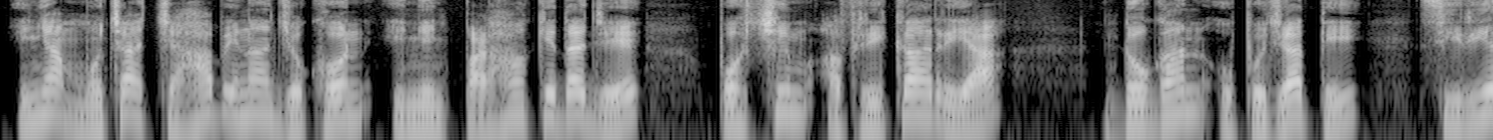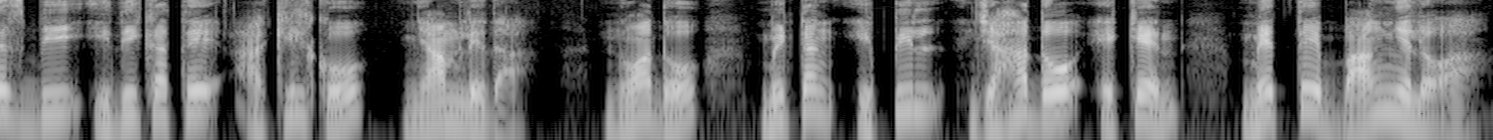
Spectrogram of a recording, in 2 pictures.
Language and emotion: Santali, surprised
